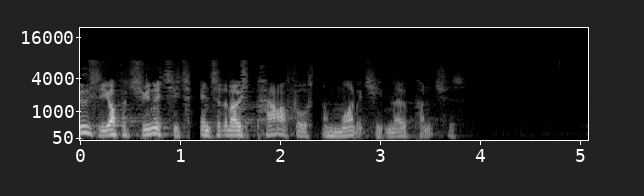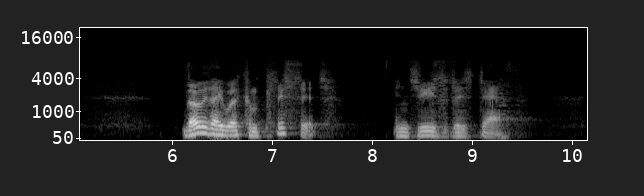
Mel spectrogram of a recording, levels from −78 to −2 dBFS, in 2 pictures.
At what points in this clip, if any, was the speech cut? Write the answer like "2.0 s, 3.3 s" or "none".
1.1 s, 2.3 s, 2.7 s, 3.0 s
